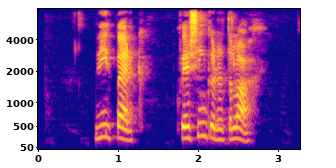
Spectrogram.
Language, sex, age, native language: Icelandic, male, 11, Icelandic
